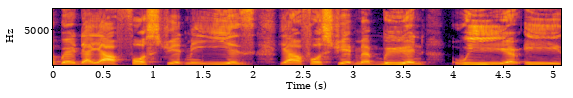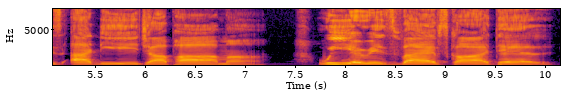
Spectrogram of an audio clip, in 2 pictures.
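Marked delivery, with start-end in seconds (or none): 4.0-10.1 dragged out, very slow mock of the reporter; mocking slow talk. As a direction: stretch every word like a painfully slow speaker. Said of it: "You can't talk so slow".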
